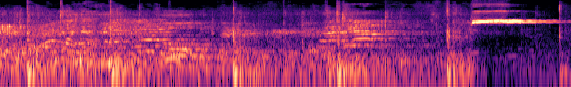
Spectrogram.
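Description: Basketball being dribbled on a gym floor among voices, then a referee's whistle blows as one steady shrill tone for about half a second near the end.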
